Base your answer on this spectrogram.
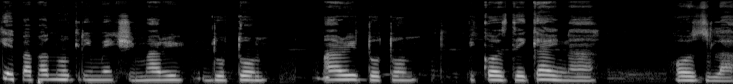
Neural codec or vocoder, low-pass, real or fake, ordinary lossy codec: none; none; real; none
